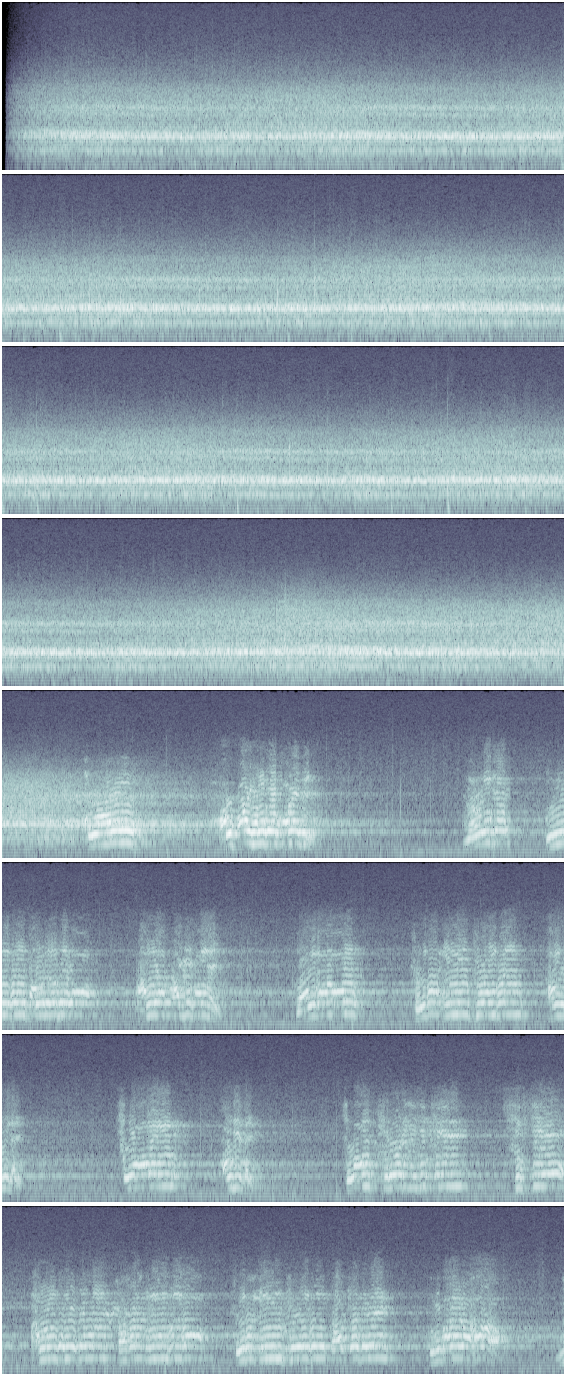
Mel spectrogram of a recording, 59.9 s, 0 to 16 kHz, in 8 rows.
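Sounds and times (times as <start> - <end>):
crowd cheering and shouting: 0.1 - 59.9.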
